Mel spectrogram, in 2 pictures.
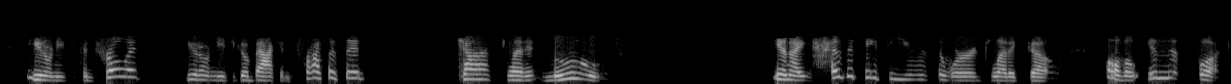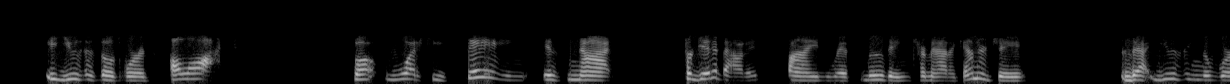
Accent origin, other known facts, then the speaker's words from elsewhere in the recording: Wisconsin, United States; I'm from Wisconsin, and I grew up in the 70s.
